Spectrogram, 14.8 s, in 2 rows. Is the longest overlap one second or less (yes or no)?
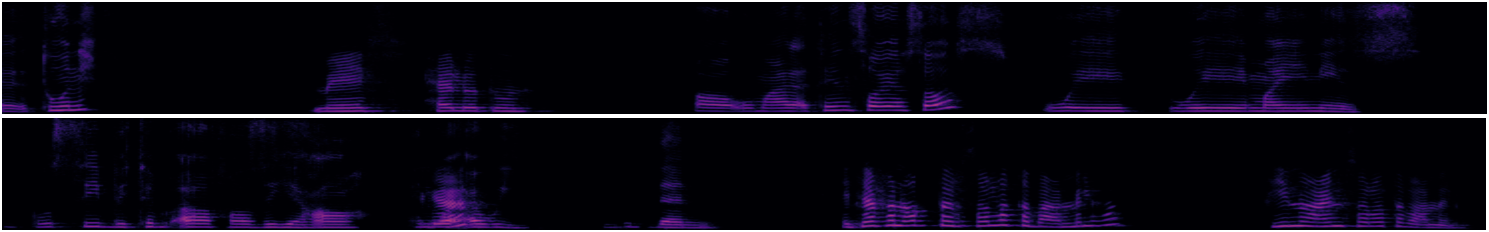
yes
